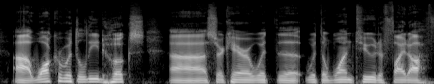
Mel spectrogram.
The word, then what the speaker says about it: Cerqueira: All right, Julius Walker taking on Raffael Cerqueira. Pretty sure that's how you pronounce it. It's how they pronounce it, and I don't know how else you would throw in those vowels.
